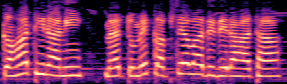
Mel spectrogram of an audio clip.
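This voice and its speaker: A woman's voice: sits high, steady tone, fairly quick, fairly bright tone, muffled recording. Woman doing a nice rich guy crow, earnest, cartoon, music behind. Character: wealthy, doting husband crow, male. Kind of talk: cartoon voice acting.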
